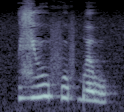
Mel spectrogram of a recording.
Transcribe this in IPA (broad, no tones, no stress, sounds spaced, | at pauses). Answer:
zʲ u f u f b ə w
